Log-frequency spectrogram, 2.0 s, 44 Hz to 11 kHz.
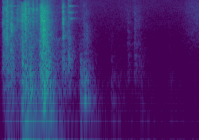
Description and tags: Door Open 2
Wooden Door Open Opening
opening, wooden, open, door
